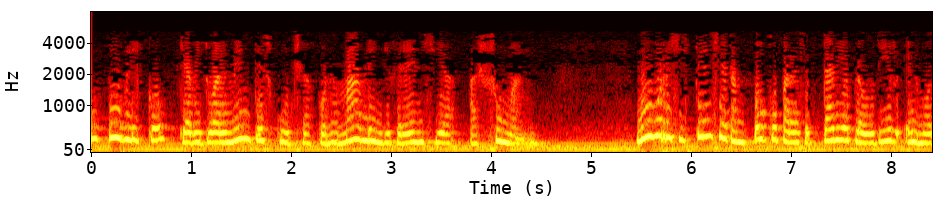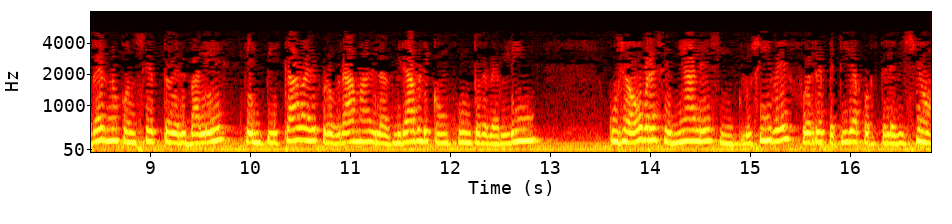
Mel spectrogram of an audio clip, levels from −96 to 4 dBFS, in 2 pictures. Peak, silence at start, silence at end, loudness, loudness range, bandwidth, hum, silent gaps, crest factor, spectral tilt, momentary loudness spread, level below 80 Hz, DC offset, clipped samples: -6 dBFS; 0 s; 0 s; -17 LUFS; 2 LU; 4.3 kHz; 60 Hz at -30 dBFS; none; 10 dB; -14.5 dB/octave; 7 LU; -30 dBFS; under 0.1%; under 0.1%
